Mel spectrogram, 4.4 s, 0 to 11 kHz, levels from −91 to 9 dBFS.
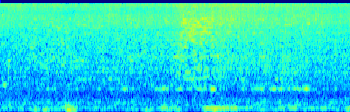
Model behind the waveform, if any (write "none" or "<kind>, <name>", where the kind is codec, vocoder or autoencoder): none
